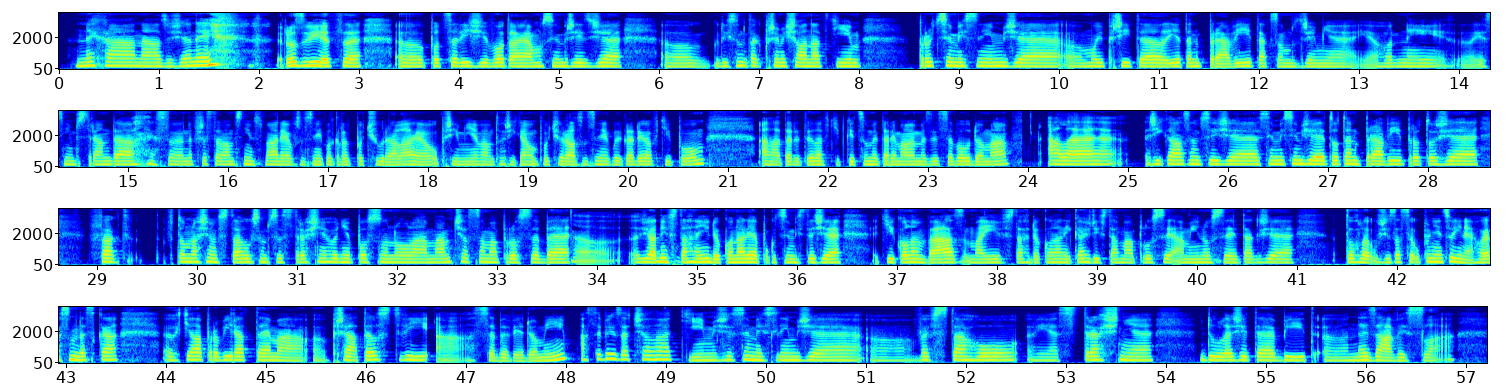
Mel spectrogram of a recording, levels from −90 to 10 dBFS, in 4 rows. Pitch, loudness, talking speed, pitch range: 180 Hz, -31 LUFS, 160 wpm, 170-185 Hz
